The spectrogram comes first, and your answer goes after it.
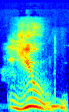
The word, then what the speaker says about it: Xu: Her name is Han Yu. It's spelled XU, her last name.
